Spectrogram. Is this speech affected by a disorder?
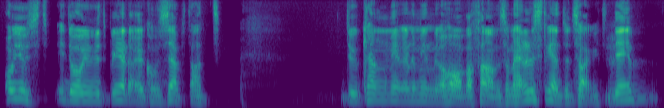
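Yes: cerebral palsy; paralysis, constant muscle tension, shorter tight muscles, stiff in childhood, hip slightly crooked, left leg turns inward, gait differs; speech impediment, sounds not quite like others, speech therapy in childhood.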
